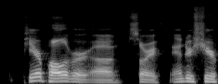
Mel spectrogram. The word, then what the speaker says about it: Poilievre: Pierre Poilievre, Andrew Scheer pronounced it Poilievre, has been around a long time, close to 20 years.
